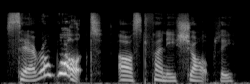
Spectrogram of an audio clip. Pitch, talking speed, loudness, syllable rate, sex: 240 Hz, 120 wpm, -20 LUFS, 4.4 syllables/s, female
